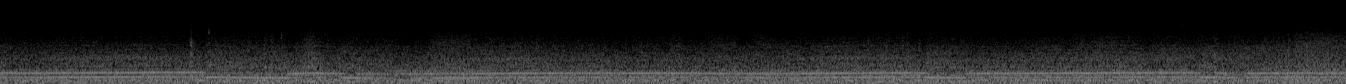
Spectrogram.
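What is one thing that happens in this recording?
Other race cars roar close by.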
